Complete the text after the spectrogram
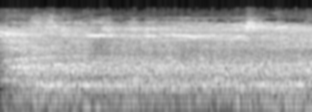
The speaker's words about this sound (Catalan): que el parc dels prínceps xiulin d'aquesta manera Messi quan han anunciat el seu nom abans de jugar avui contra el Lío?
